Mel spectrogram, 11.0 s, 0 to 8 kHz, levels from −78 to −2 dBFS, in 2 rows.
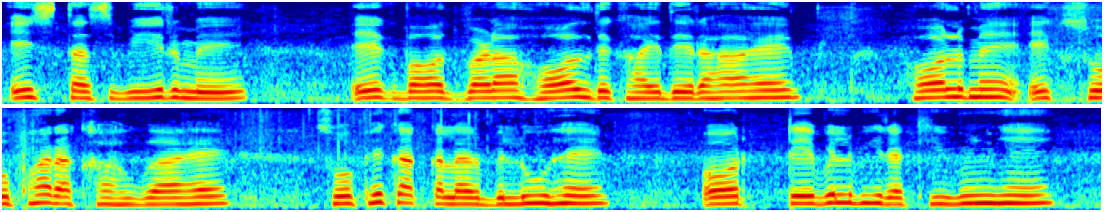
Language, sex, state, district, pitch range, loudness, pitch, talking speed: Hindi, female, Uttar Pradesh, Ghazipur, 190-215 Hz, -13 LUFS, 200 Hz, 160 wpm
